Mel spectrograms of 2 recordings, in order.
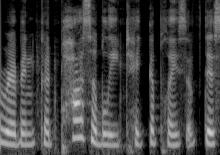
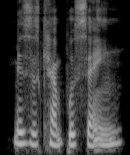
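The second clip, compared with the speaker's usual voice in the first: ordinary delivery, nothing marked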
